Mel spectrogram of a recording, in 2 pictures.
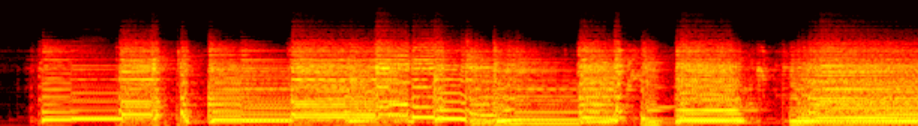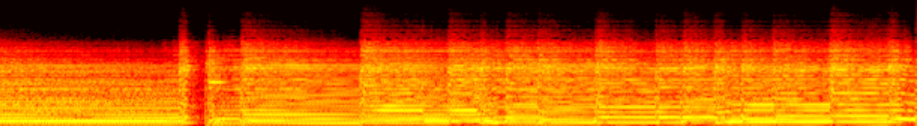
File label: overdriven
